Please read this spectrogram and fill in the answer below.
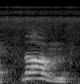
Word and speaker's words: thumb: siiz piece of Ginger we don't say it like that we say a thumb it's a thumb no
